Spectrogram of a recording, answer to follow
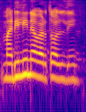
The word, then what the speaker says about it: Marilina Bertoldi: gutiérrez y nos encontramos con marilyn como se pronuncia marilina bertoldi así entonces es sencillo medio italiano medio por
